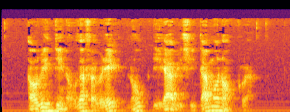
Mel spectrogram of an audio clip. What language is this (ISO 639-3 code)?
cat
